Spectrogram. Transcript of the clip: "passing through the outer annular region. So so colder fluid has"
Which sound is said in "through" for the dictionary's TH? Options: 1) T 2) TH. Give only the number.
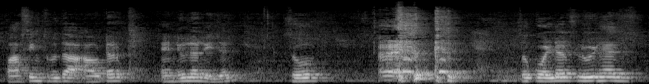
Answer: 1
